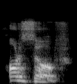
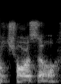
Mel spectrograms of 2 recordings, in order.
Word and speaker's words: Chorzów: of the factory at Chorzów. Obviously, we all pronounce it in correct Polish terms, no Chorzów for us, and something that has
